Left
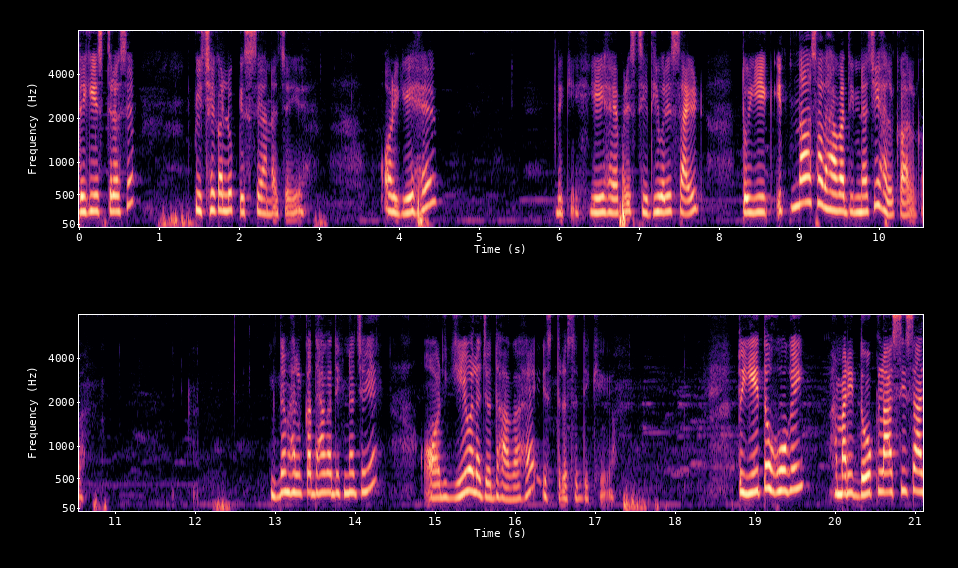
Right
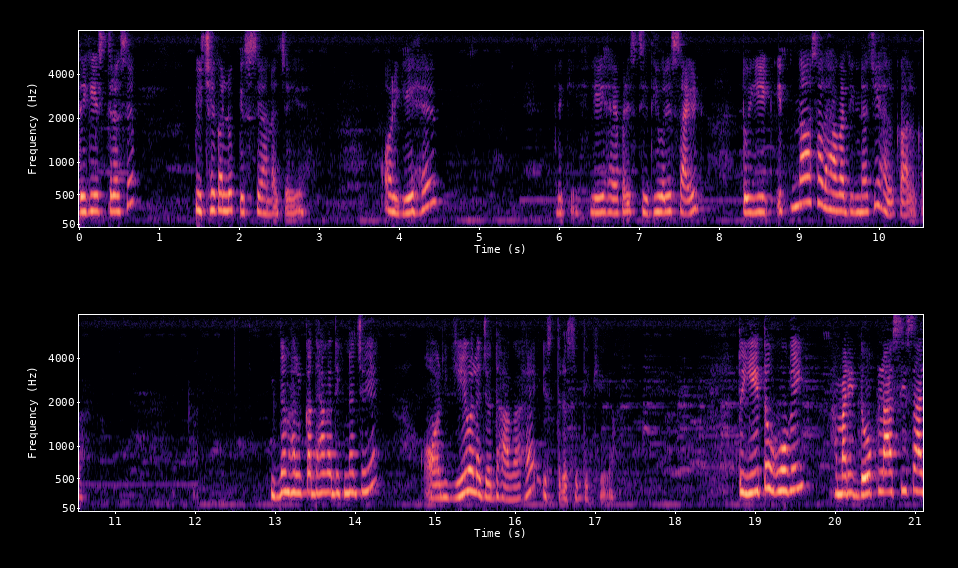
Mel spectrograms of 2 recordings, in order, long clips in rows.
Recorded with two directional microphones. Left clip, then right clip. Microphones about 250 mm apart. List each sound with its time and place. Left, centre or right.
0.0 s a woman's voice: left
6.0 s a woman's voice: left
12.9 s a woman's voice: left
18.4 s a woman's voice: left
